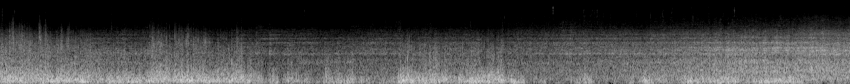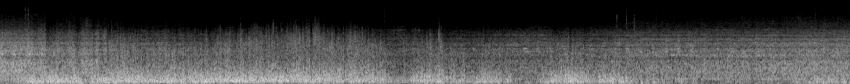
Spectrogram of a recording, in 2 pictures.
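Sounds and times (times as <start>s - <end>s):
freight train rumbling past: 0.0s - 17.0s
wind buffeting microphone: 0.0s - 17.0s.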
